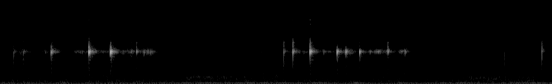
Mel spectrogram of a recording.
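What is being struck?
Carved wooden frog guiro.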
